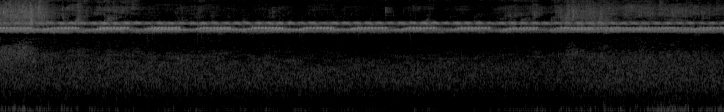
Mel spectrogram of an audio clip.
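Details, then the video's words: {'text': 'Summer-night cricket chorus: a steady, bright high-pitched trill with slow swells in loudness, backed by breezy hiss.'} "Crickets sound for meditation"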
